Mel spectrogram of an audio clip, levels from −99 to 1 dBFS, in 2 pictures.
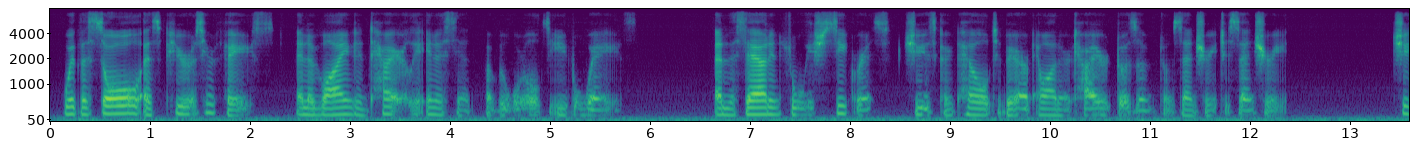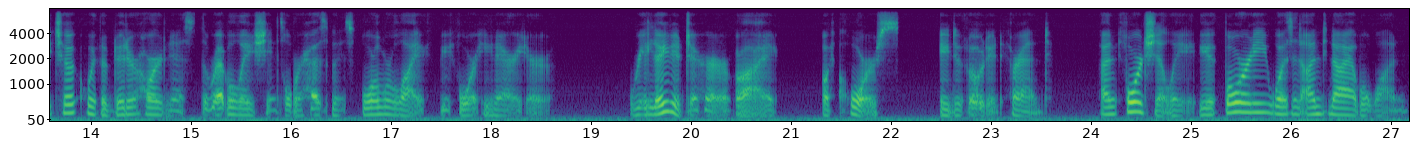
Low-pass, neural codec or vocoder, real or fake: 7.2 kHz; autoencoder, 22.05 kHz, a latent of 192 numbers a frame, VITS, trained on many speakers; fake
